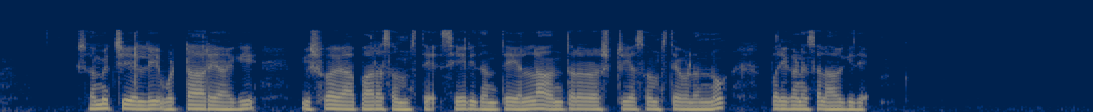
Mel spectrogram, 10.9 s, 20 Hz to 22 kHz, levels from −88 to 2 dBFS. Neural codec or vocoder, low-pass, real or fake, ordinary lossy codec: none; 7.2 kHz; real; none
